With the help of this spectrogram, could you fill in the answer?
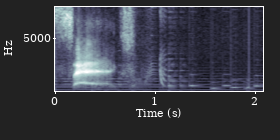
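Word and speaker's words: SA-X: Sax. Actually, that's how I pronounce it. It's sax.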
